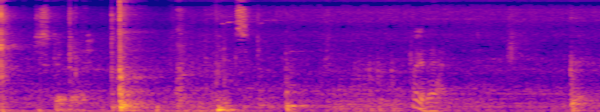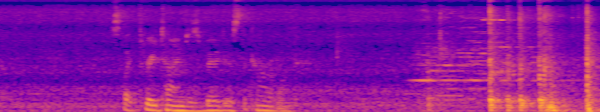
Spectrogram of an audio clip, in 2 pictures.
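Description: A metal door latch clicks and clunks.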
